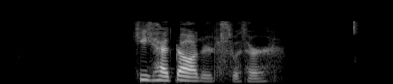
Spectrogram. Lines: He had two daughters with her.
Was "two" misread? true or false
true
